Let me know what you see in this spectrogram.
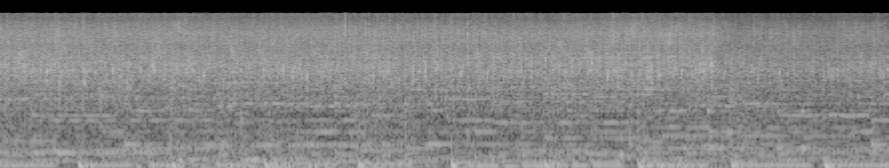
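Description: Thin potato slices deep-frying in oil in a small wok: a steady sizzle, heard over background music.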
